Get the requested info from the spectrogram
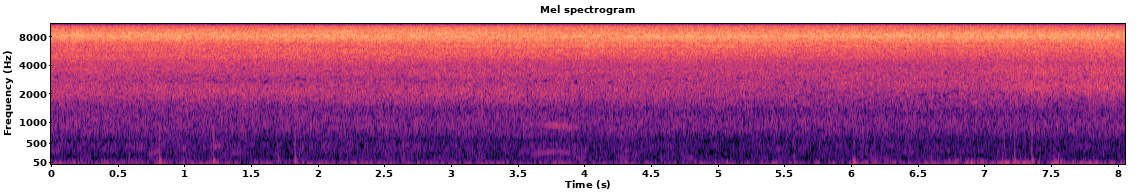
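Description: Kurşunlu waterfall's many thin cascades falling over a mossy cliff into a pool: a steady, even hiss of falling water.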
